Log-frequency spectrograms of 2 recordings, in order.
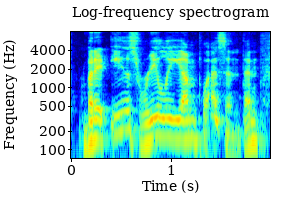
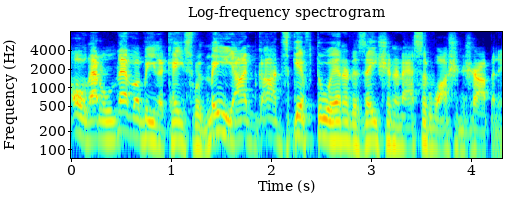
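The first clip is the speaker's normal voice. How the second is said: boastful, full-of-bluster put-on voice. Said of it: "a response that's full of bluster".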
